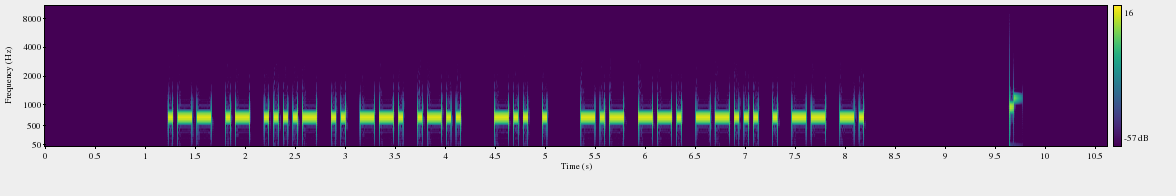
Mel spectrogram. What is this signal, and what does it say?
Morse code, heard as a keyed tone, about 25 wpm, 700 Hz. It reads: WA4IGL DE KG7EMN
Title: USA Callsign DE Callsign - 6 Characters - 25wpm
